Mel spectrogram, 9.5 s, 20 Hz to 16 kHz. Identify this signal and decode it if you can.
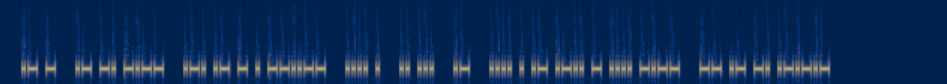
Morse code, heard as a keyed tone, about 37 wpm, 700 Hz. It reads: AT ANY RATE, HE IS A HEALTHY MAN.
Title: Sentences from Top 1000 Words - Review Part 5 - 40wpm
